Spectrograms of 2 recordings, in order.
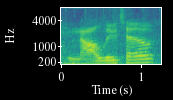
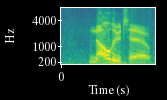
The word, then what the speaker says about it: Naruto: He does this thing where he pronounces Naruto as like Naluto. Naruto. Alright. It's not exactly that, but you know how like Asian people don't have R's?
